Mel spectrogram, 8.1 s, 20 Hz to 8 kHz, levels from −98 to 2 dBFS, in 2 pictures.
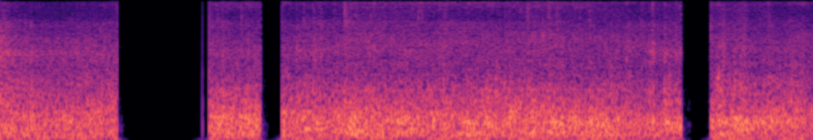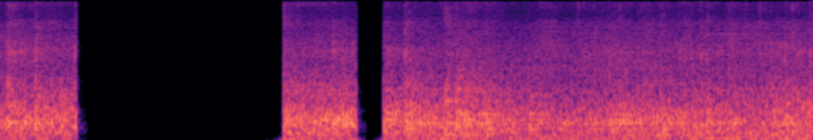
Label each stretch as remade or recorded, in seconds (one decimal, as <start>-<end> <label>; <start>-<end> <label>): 0.0-3.0 recorded; 3.0-4.1 remade; 4.1-5.4 recorded; 5.4-5.9 remade; 5.9-8.1 recorded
